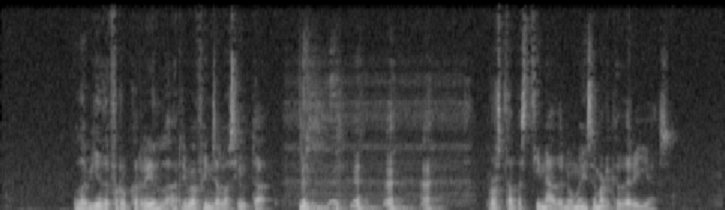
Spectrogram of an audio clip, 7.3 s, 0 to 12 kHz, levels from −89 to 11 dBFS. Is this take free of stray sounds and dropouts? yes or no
no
